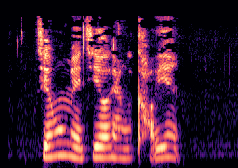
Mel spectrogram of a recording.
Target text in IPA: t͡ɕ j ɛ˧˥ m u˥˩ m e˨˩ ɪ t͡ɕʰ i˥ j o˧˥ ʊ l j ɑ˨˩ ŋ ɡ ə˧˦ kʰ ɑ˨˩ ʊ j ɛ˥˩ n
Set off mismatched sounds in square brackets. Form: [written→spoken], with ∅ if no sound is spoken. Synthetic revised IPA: t͡ɕ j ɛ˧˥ m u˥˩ m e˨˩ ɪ [t͡ɕʰ→t͡ɕ] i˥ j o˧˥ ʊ l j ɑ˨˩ ŋ ɡ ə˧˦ kʰ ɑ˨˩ ʊ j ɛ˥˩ n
